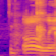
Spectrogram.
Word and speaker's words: Alina: But I did look up how to pronounce Alina. And it's more or less how we're saying it, but with a Russian accent. So, like, Alina.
